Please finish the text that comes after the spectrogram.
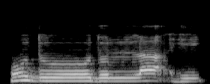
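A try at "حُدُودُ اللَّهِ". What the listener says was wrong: হ্যাঁ, হুদুদুল্লাহি, ল টান হবে তো। দিতেই হবে, টান না দিলে ভুল হবে, টান না দিলে ভুল হবে, যেখানে টান রয়েছে ওখানে।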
